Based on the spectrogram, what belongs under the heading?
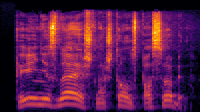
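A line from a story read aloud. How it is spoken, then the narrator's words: Grumbling. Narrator (Russian): проворчал Бурк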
